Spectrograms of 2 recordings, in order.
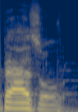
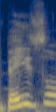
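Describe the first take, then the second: First: The first vowel sounds like 'bah'. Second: The first vowel sounds like 'bay'. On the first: "B A H" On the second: "B A Y"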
